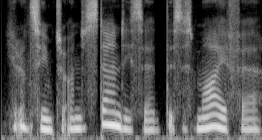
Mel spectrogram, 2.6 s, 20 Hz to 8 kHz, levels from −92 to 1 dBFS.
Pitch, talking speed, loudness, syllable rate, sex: 190 Hz, 250 wpm, -17 LUFS, 5.7 syllables/s, female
